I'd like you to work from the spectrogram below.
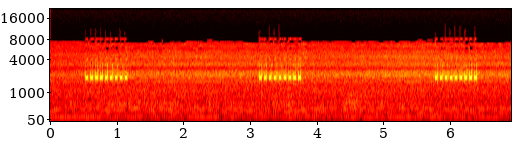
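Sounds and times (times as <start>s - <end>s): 
low steady rumble: 0.0s - 6.9s
telephone ringing: 0.5s - 1.2s, 3.1s - 3.8s, 5.8s - 6.4s.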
